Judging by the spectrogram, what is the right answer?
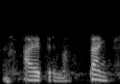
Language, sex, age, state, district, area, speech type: Kannada, female, 18-30, Karnataka, Gulbarga, urban, conversation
